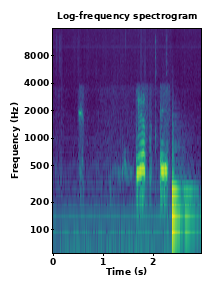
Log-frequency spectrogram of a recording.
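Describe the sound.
A dropped phone call on a radio call-in line: brief electronic telephone tones, then a sharp click followed by a steady low line hum.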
